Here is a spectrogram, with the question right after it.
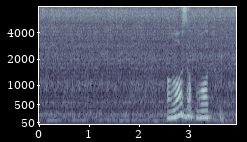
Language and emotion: Russian, angry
